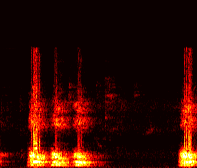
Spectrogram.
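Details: German Shepherd puppy barking at lions: three quick, sharp barks in a burst, a pause, then a fourth bark.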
